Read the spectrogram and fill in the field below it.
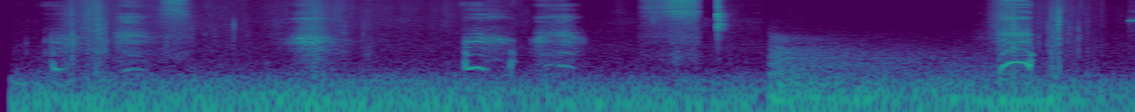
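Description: A young woman speaks softly on a phone close by.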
